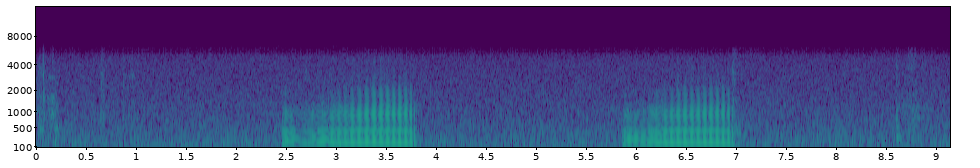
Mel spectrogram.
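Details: Cat snoring while asleep: buzzing snores on each breath, about 19 a minute, with quiet room noise between.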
